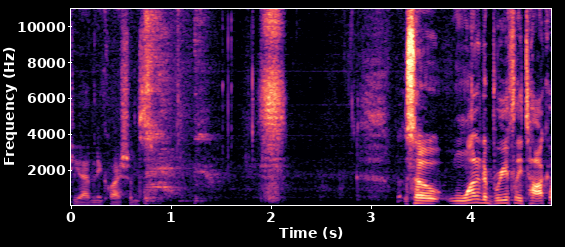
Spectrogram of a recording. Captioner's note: sniff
